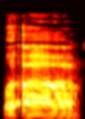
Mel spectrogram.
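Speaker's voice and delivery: normal talking voice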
